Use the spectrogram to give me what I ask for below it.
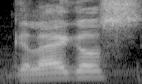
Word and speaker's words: Gallegos: Manuel Gagos. You Gos, that's how you say his name in Espanol.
